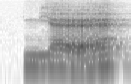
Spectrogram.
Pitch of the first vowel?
low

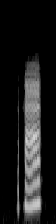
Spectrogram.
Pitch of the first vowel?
rising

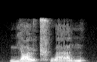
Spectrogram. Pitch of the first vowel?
falling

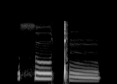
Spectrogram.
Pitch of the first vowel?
high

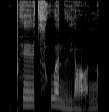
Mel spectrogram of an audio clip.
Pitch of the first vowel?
high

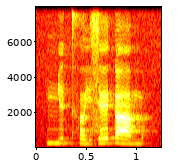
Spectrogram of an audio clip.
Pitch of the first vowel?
rising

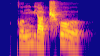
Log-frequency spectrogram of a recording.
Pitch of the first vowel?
rising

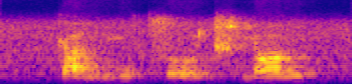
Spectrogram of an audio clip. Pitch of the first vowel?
low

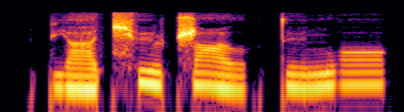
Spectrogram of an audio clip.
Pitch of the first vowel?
rising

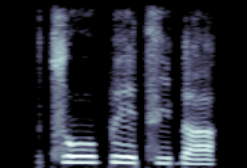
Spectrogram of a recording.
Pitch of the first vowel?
high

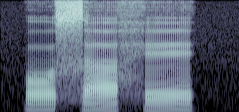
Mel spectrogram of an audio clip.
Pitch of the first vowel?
high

